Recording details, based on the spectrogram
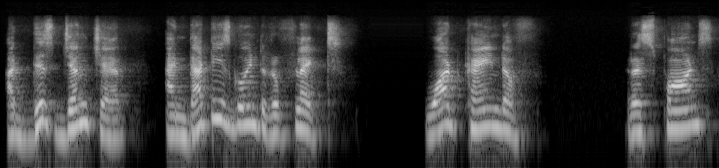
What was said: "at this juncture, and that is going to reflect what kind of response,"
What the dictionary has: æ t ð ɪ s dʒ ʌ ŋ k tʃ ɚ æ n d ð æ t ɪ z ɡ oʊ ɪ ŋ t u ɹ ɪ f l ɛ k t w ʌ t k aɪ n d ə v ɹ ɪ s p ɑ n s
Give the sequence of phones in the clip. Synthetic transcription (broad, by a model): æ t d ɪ s dʒ ʌ ŋ k tʃ ɚ æ n d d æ t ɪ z ɡ oʊ ɪ ŋ t u ɹ ɪ f l ɛ k t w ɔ t k aɪ n d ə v ɹ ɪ s p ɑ n s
